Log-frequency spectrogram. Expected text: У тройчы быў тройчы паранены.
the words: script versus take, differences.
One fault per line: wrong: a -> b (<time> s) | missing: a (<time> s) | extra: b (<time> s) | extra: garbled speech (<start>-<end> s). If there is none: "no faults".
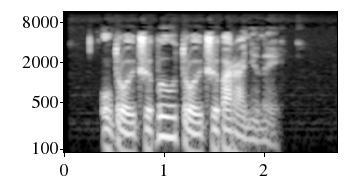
no faults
